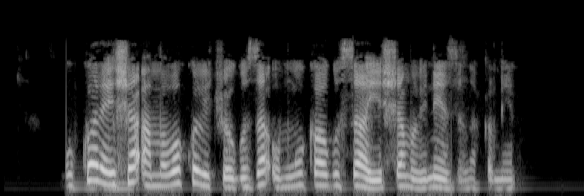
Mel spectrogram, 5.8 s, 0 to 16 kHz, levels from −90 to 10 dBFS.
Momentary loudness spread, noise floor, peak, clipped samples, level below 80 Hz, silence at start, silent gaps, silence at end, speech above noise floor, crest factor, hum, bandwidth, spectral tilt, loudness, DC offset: 15 LU; -76 dBFS; -2 dBFS; under 0.1%; -58 dBFS; 0.65 s; none; 0.7 s; 59 dB; 16 dB; none; 7.6 kHz; -4.5 dB/octave; -17 LUFS; under 0.1%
